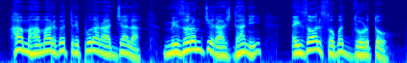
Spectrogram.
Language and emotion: Marathi, neutral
